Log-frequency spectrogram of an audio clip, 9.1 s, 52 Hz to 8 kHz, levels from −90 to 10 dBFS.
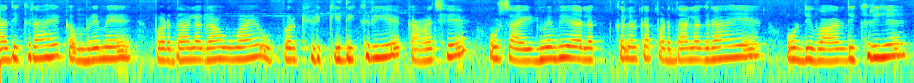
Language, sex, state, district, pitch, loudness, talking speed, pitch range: Angika, female, Bihar, Supaul, 220 Hz, -14 LUFS, 215 wpm, 215-235 Hz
